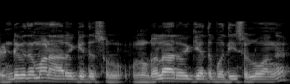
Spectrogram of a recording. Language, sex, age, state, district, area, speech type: Tamil, male, 30-45, Tamil Nadu, Tiruvarur, rural, spontaneous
